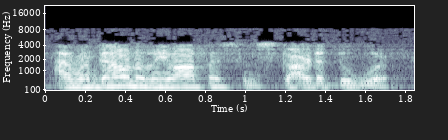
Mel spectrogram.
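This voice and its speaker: An actor playing a smooth-talking American killer who tells his own crime in vintage radio drama style. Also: on the high side, fast talker, close to an everyday voice. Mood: tense, confessional. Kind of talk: 1940s-50s radio crime drama acting. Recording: dull lo-fi old radio recording.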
